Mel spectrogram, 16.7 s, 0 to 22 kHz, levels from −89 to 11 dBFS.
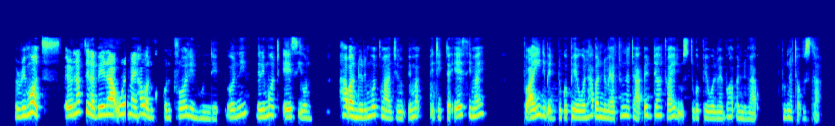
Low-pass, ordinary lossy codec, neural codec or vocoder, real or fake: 7.2 kHz; AAC, 32 kbps; none; real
